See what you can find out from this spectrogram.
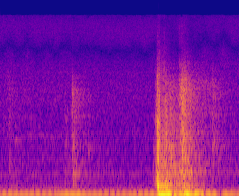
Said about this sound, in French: va à l'armoire. L'ouvre.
